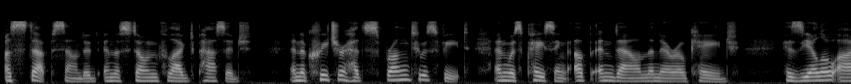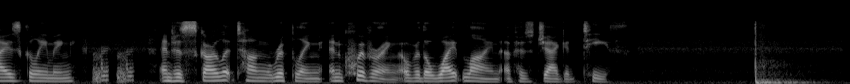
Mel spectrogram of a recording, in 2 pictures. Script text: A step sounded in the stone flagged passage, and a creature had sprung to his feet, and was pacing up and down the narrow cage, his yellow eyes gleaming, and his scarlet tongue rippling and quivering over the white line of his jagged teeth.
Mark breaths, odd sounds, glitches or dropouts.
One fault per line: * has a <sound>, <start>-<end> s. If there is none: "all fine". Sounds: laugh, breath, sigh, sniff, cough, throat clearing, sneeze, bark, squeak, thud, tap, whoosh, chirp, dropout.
* has a laugh, 9.4-9.9 s
* has a thud, 16.1-16.8 s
